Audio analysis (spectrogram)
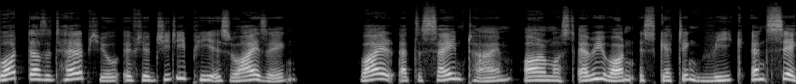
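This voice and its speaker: A woman talks in a German accent at a medium pitch. The recording is very clean with a silent background, dry and close with no echo. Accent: German accent, noticeable. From Germany. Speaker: YouTube commentator. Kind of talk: scripted commentary.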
